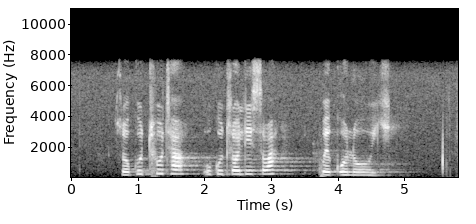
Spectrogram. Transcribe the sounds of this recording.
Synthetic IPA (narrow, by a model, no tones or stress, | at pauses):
z̥ok̬utʰutʰauk̬ʼut͡ɬʼoliswak̬wɛkʼɔloːji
